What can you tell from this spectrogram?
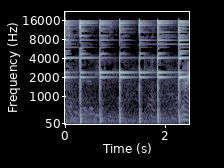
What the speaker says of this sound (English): Go ahead and hammer that down just a little bit again.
